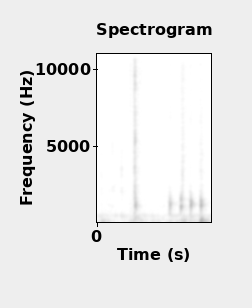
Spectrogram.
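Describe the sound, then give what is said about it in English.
Clacky keystrokes on a loud computer keyboard: a single tap, a short pause, then a quick run of about five sharp clicks in an uneven typing rhythm, moderately quiet, with no talking. “Sorry about the typing. I have a loud keyboard.”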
